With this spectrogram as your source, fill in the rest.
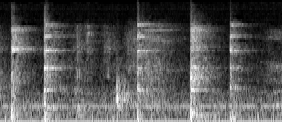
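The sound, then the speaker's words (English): Sharp metallic clinks and knocks as a hot coffee pot is handled, with several distinct hard taps spaced irregularly over a quiet background. “That's the coffee pot.”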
